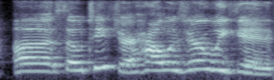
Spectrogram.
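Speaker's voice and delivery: put-on high child voice. Teasing another speaker who keeps knitting: imitating a kid stalling a teacher. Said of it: "You sound like a kid doing last minute homework".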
